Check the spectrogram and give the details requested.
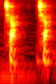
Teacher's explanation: we begin with the ch sound, like cheese and chocolate, and the black cat vowel. It's a quick syllable, cha, cha. Then our T's become flap T, sounds like a quick D, and the vowel in that second syllable is a schwa, so it's super quick.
